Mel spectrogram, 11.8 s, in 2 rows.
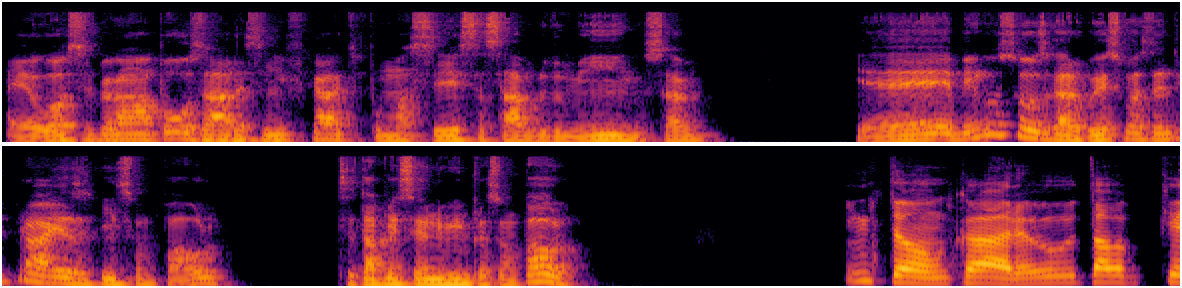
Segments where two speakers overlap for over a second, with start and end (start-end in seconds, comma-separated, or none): none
